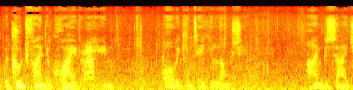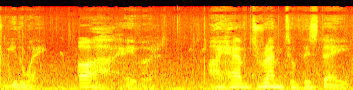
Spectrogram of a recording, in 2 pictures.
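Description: A man's voice: medium pitch, animated, moderate pace, noisy background, close to an everyday voice. A man playing a hearty, loyal Viking warrior in a video game, speaking earnestly about battle and adventure. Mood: eager, fond. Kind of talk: dramatic video game acting.

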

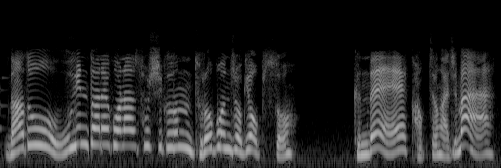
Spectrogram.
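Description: High, boyish young bard. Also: female voice, animated, normal speed, no echo, lo-fi sound. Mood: reassuring. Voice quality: boyish, light. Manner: playful, lilting. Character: carefree teasing young male bard, breezy and reassuring. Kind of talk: animated video game voice acting.

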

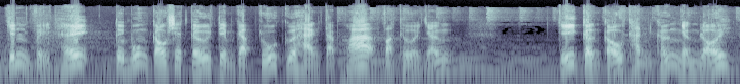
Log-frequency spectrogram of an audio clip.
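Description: A man's voice: mid-range voice, very animated, normal speed, lightly acted. Guy playing old male teacher in a cartoon, patient n kind but firm, music underneath. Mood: earnest, encouraging. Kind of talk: animated drama dialogue.

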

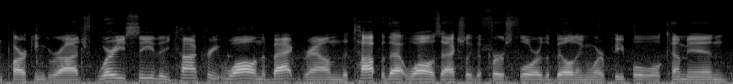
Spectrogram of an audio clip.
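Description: A middle-aged man giving explanatory interview answers outdoors on a building site into a handheld microphone. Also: on the low side. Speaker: construction site guide. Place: open outdoor construction site. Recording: faint outdoor vehicle noise.

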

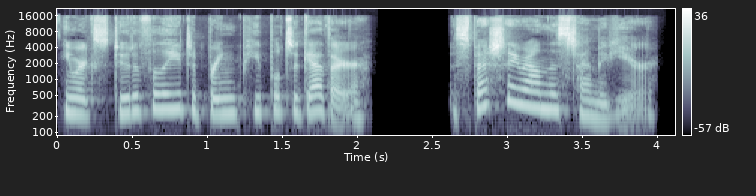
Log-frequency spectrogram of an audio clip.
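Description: A woman playing a playful, sweet young daughter of Cupid in an ASMR romance roleplay, coy and gently teasing. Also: fairly high pitch, animated, quick pace. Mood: warm, playful.

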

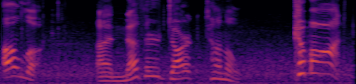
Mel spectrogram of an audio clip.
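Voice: medium pitch, huge pitch swings, unhurried, fairly bright tone, a little hiss or hum, full character voice. A performer voicing a sarcastic, impatient teenage boy warrior in a cartoon game, brash and exclamatory.

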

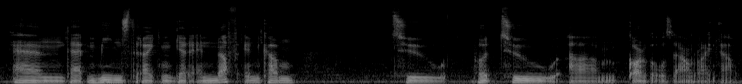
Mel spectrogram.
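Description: A man's voice: low-pitched, slight background noise. A young man commenting casually on his gameplay at night, his voice cracking and strained after a concert, with many fillers as he explains.

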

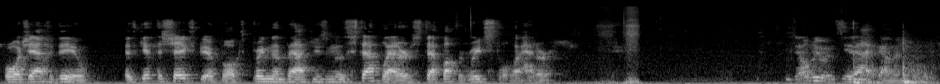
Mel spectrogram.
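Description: A man's voice: medium pitch, normal speed, pauses often, a little hiss or hum. A man chatting casually about a video game, complaining in a sardonic, foul-mouthed way.

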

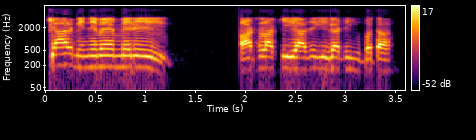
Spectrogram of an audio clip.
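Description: A man's voice: on the high side, steady tone, moderate pace, dry recording. A middle-aged man with a Haryanvi accent, arguing insistently on a recorded phone call and repeating himself to be heard. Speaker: father-in-law in a family dispute. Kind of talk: heated phone conversation. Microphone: telephone.

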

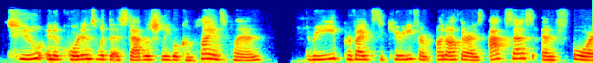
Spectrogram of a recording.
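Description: A woman in her thirties with a somewhat high-pitched voice reads formal text aloud, adding short linking remarks. She is speaking from home on a video call. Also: a little mellow. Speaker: co-host reading the standard. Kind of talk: reading a standard aloud with brief remarks.

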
